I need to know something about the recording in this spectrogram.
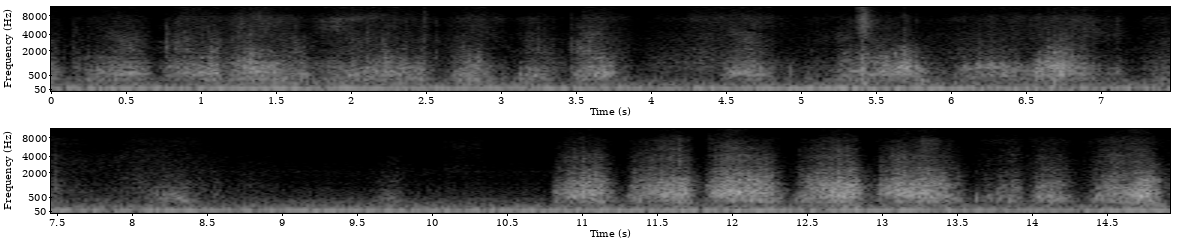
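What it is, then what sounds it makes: Fabric bolster pillow being scratched. A large cylindrical upholstered bolster pillow covered in striped woven fabric, lying flat and then standing upright, is scratched with long nails. Repeated rough, bright scraping strokes come in quick bursts over a steady low hum, with a brief quieter pause before a dense run of strokes resumes.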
